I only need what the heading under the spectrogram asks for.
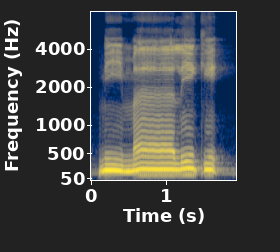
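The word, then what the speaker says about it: مالك: Di sini ada huruf mim berharokat kasroh pada akhir ayat yang ketiga, kemudian ada mim berharokat fathah pada awal ayat yang keempat. Maka cara membacanya ketika disambung adalah Ar-Rahmanir-Rahim Maliki. Jadi cara membacanya Mimaliki.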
